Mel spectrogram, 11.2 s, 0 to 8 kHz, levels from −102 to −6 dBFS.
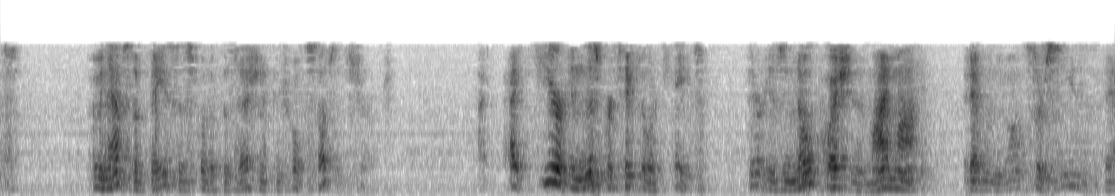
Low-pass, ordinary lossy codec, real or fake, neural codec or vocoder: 7.2 kHz; AAC, 16 kbps; real; none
